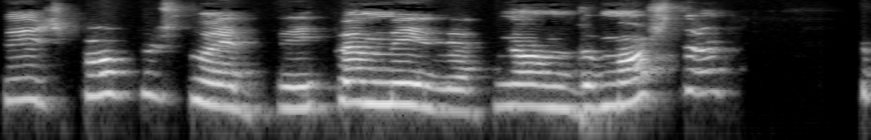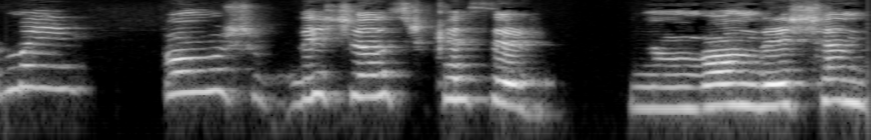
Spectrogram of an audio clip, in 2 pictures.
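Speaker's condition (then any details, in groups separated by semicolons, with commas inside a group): Ataxia after brain injury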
